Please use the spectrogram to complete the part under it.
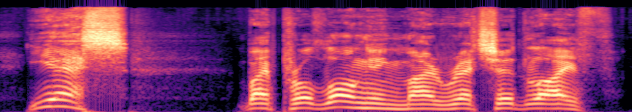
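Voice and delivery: very high, loud cry; impassioned, high-pitched protest; anguished outburst. A narrator's reading. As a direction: burst out in bitter despair. Anguished outburst mid-fight.

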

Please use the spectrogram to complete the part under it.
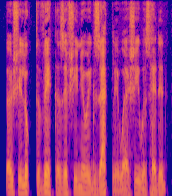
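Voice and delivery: plain reading voice

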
